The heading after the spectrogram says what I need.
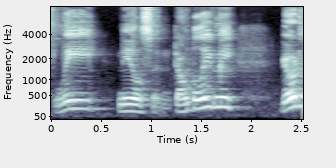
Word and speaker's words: Lie-Nielsen: out there that say Ly Nileson, please stop doing that. The guy's name is Lee. It's pronounced Lee. It's Lie-Nielsen.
